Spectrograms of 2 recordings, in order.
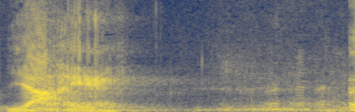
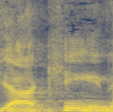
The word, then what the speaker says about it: Yachin: Here's how you do it in Hebrew. Yachin. That is how you pronounce it in Hebrew, but we're going to use Yachin. It's just better English.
